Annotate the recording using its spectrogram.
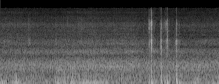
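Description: Small waves breaking and washing up the sand, with wind buffeting the microphone. A quick run of clicks about one and a half seconds in.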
